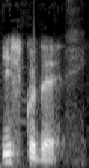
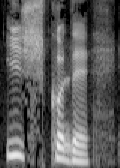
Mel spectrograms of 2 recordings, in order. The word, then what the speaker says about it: Ishkode: Est-ce qu'on prononce Ishkode ou Ishkode, Samian? – Ishkode. – Ishkode.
